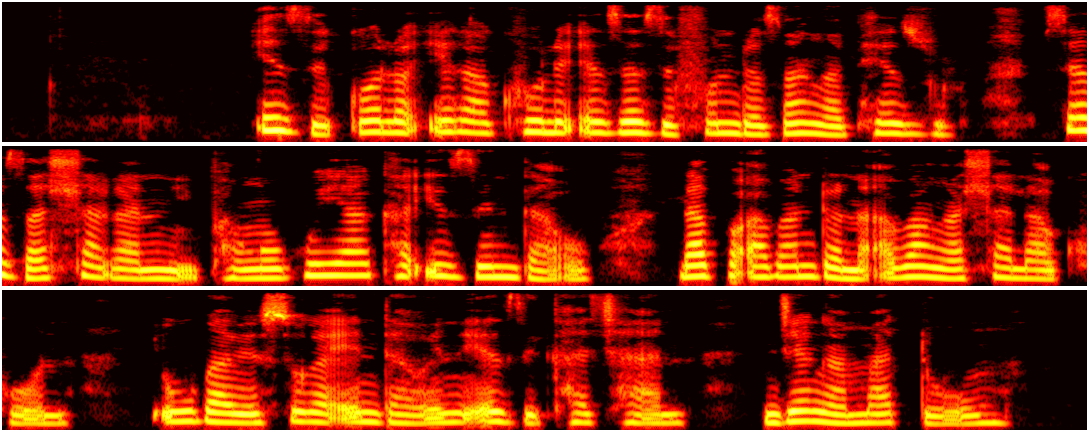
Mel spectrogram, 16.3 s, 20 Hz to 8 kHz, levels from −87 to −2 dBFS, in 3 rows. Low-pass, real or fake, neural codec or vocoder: 7.2 kHz; real; none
